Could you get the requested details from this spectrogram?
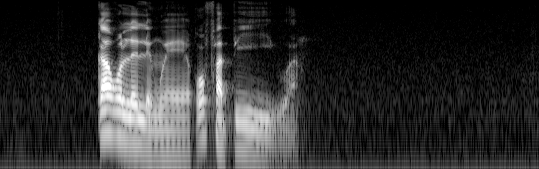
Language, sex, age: Northern Sotho, male, 19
